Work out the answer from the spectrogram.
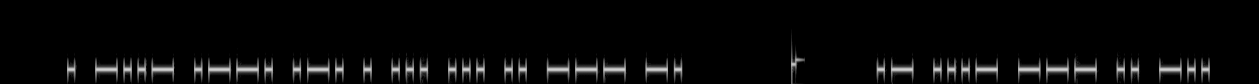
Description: Morse code, heard as a keyed tone, about 17 wpm, 700 Hz. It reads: EXPRESSION AVOID
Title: Sentences from Top 1200 Words - New Word Drill Alt - 17wpm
